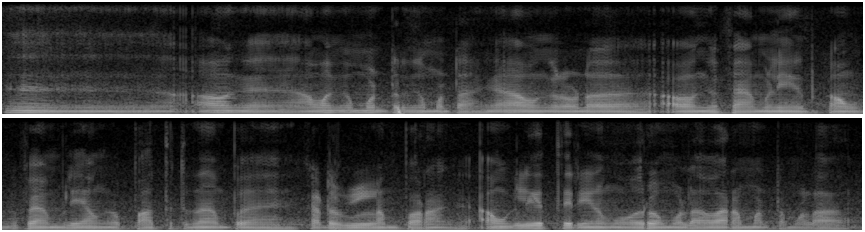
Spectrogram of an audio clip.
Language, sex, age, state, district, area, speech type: Tamil, male, 18-30, Tamil Nadu, Nagapattinam, rural, spontaneous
